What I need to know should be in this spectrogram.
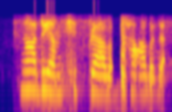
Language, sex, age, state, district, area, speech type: Manipuri, female, 18-30, Manipur, Tengnoupal, rural, conversation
